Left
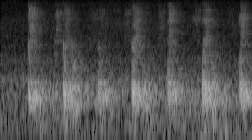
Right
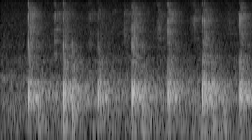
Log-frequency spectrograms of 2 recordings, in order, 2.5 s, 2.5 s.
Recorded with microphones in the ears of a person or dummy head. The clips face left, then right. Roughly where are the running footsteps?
Right.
